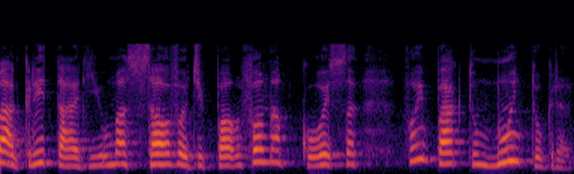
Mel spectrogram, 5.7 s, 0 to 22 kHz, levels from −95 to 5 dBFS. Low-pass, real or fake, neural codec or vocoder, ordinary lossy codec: none; real; none; none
